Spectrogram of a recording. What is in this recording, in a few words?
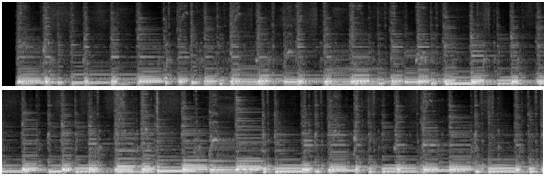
Eb acoustic guitar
